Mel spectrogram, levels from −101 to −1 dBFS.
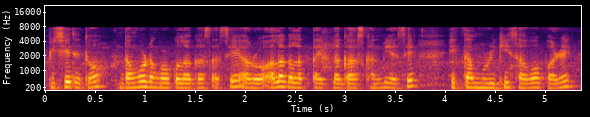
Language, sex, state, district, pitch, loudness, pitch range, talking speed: Nagamese, male, Nagaland, Dimapur, 215 Hz, -18 LUFS, 205-245 Hz, 225 wpm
